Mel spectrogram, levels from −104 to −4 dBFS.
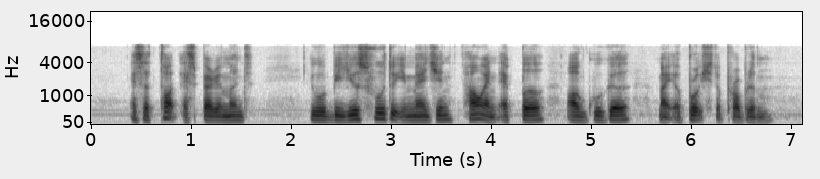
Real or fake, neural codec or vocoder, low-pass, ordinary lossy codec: real; none; 7.2 kHz; none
